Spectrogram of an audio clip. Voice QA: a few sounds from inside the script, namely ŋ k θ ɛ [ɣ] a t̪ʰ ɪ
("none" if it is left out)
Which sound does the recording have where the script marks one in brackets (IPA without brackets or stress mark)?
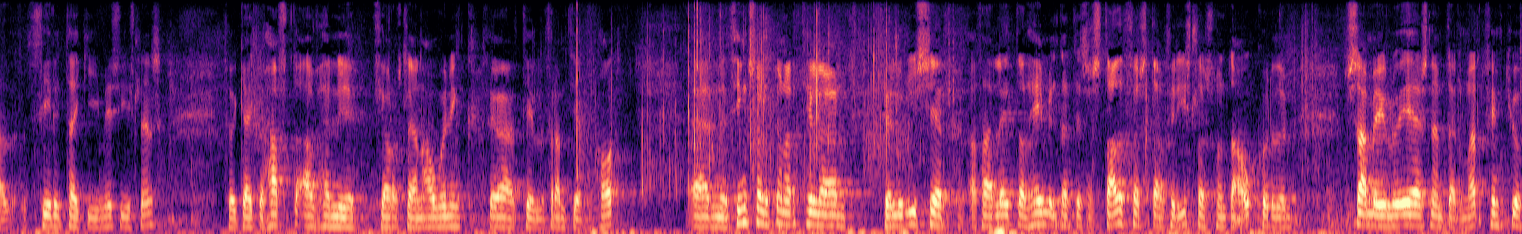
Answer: ɣ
